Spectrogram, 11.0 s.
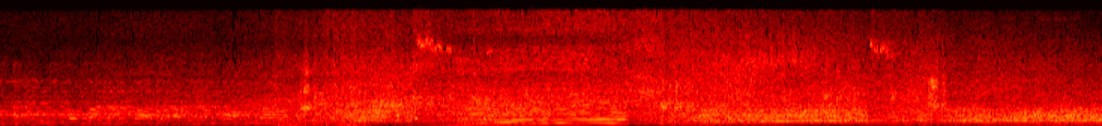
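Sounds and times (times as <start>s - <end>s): cars accelerating hard: 2.5s - 11.0s.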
